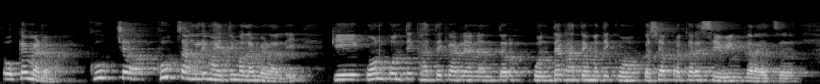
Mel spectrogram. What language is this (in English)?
Marathi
